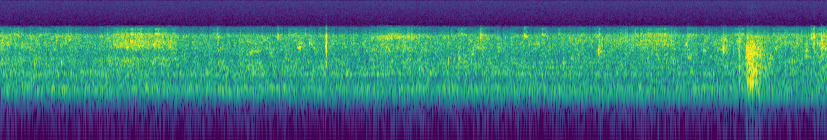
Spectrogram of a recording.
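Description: Steady hum and water wash of a reef aquarium's circulation pump running, with one small tick about three seconds in.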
